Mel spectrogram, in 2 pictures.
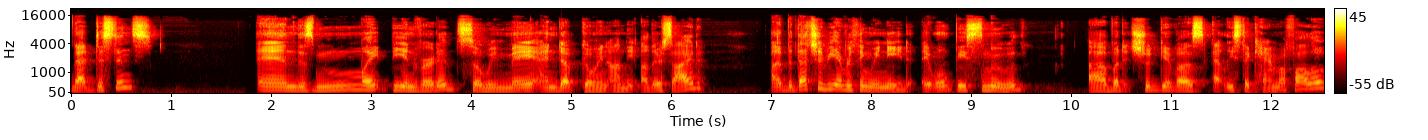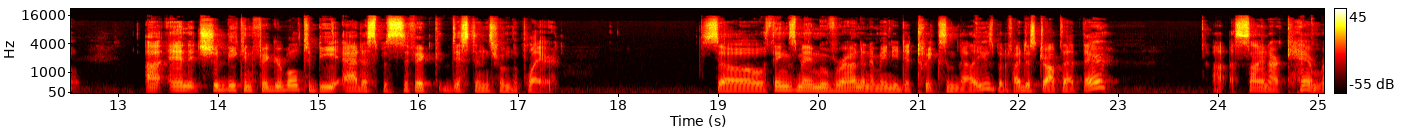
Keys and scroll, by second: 2.2 ctrl+shift+s.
